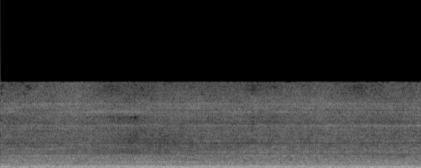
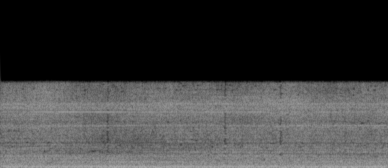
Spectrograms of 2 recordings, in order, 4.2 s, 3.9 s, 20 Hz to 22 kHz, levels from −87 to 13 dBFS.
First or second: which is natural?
second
